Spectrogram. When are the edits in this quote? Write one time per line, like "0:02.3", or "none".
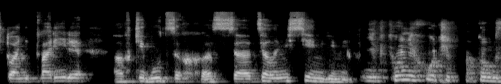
0:03.7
